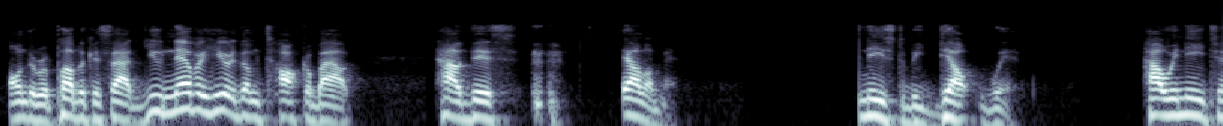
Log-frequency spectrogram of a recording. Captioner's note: cough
